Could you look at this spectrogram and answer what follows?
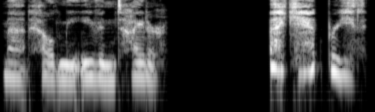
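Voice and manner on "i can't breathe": gasped. A narrator's reading. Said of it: "I gasped".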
